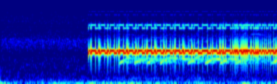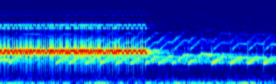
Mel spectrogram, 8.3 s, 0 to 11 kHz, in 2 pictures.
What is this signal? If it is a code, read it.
NAVTEX (SITOR-B), 100 baud, 170 Hz shift, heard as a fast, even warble, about 1360 Hz centre, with street noise. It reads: A KTO? NO WY.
